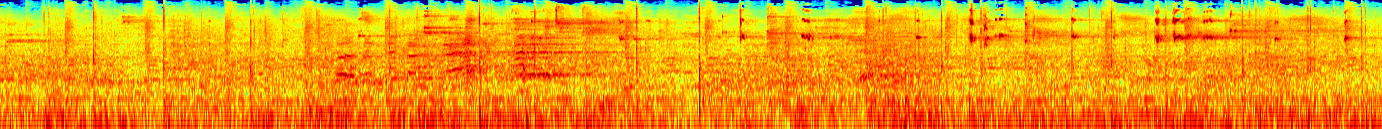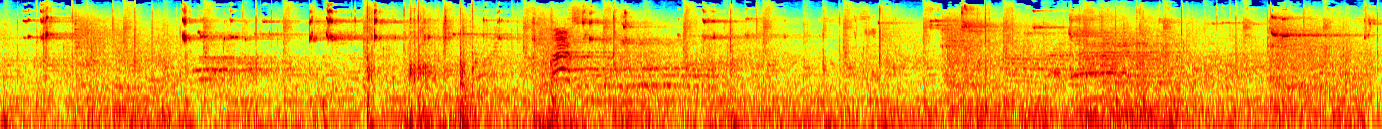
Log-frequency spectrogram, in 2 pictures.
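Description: Basketball being dribbled on a hardwood gym floor, repeated bounces through a one-on-one game, with sneakers squeaking on the court now and then.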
